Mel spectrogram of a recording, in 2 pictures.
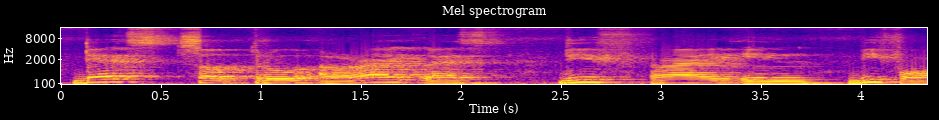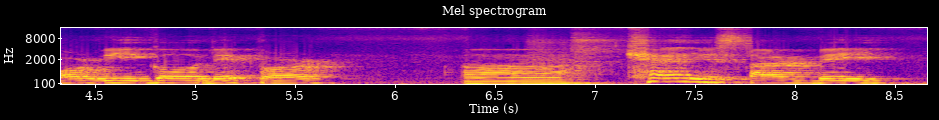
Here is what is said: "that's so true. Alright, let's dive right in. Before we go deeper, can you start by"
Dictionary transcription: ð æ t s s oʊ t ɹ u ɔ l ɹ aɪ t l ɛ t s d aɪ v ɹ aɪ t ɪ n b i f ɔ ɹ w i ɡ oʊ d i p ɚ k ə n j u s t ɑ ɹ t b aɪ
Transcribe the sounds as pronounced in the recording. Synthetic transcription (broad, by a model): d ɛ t s s oʊ t ɹ u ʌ ɹ aɪ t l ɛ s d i f ɹ aɪ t ɪ n b i f ɔ ɹ w i ɡ oʊ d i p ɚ k ə n j u s t ɑ ɹ t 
